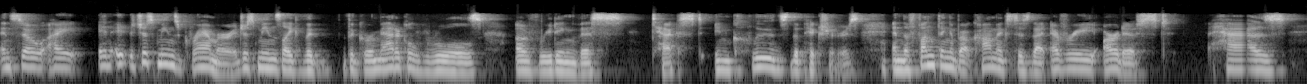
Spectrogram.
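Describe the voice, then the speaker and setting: A man's voice: medium pitch, measured pace. Chatty, articulate man on muffled audio. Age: adult. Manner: chatty, articulate, explanatory, chuckles often. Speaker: guest cartoonist. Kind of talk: casual, thoughtful interview conversation.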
